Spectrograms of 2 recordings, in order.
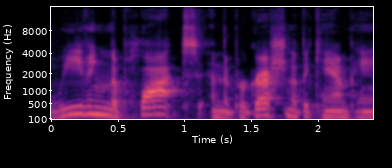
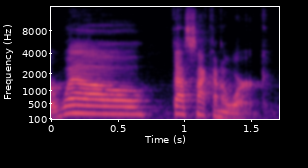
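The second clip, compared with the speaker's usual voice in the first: hedging refusal; 7 semitones higher, 4 dB louder than usual. Acted. Dungeon master stalling before turning down a player's idea, hedging. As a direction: stall on a long, raised word.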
